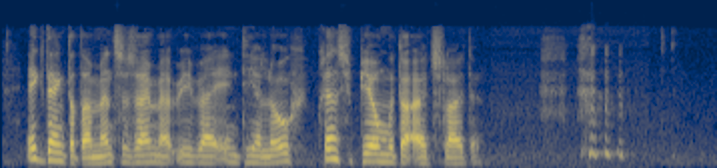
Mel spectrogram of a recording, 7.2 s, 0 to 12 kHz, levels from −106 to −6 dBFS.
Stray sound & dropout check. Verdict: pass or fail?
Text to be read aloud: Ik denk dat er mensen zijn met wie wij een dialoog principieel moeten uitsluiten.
fail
